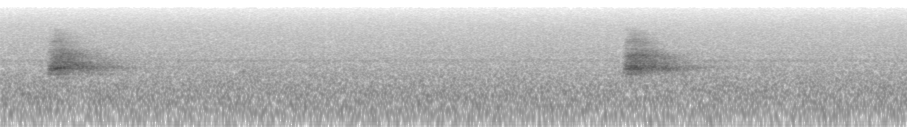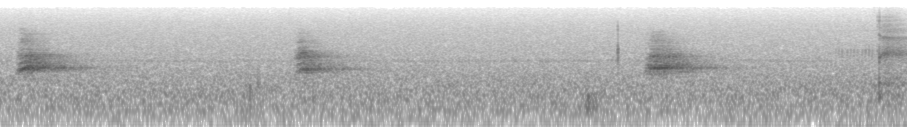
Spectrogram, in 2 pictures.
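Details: On a farm where this happens about once a month at dusk, an animal gives short, harsh screeches, repeated every few seconds at an uneven pace, not far away in the dark; owner suspects a mountain lion.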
